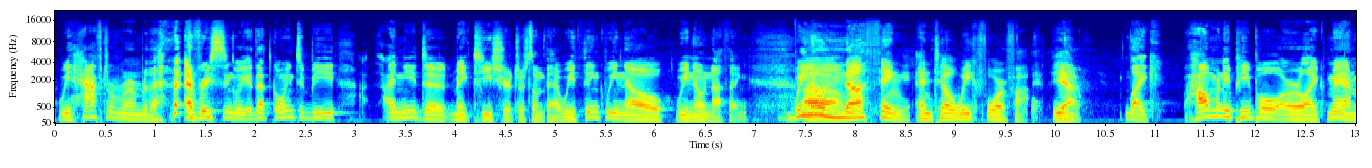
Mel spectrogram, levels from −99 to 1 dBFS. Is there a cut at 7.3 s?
no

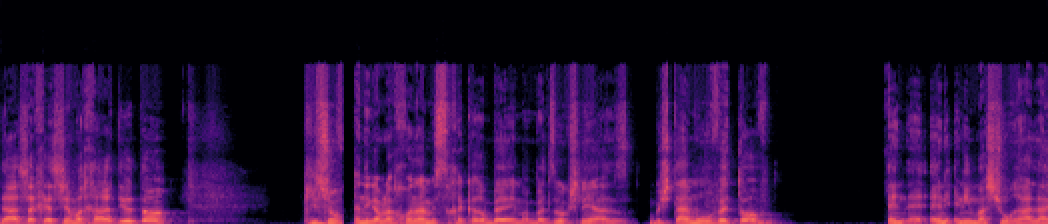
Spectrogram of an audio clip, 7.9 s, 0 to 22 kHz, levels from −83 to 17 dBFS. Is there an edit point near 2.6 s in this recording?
yes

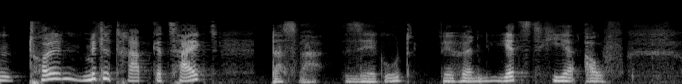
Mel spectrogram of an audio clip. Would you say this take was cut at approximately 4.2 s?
no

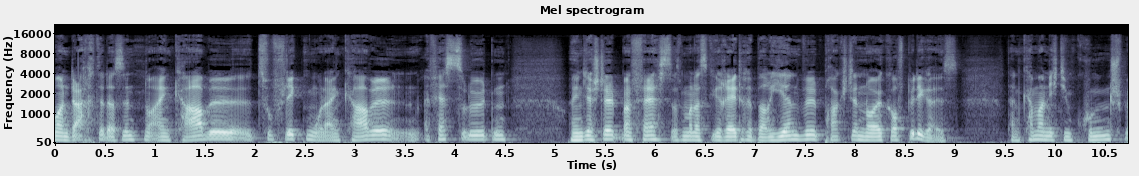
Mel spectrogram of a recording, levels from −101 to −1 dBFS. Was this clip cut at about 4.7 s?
no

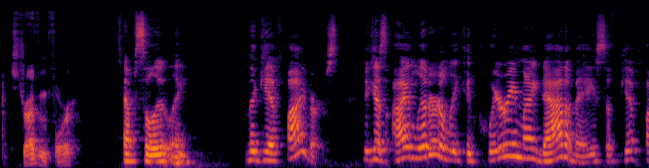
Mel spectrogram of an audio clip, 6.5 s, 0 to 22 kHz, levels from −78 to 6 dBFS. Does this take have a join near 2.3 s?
yes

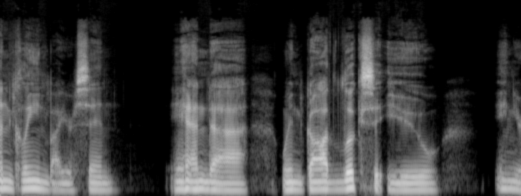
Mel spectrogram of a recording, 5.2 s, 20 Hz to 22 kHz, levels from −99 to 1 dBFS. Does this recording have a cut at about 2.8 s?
no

